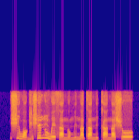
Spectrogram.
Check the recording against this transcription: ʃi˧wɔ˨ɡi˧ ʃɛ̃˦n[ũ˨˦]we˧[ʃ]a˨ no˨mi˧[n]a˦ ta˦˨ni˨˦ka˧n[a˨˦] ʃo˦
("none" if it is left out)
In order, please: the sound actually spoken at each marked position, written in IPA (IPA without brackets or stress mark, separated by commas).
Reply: ũ˦˨, s, n, a˦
